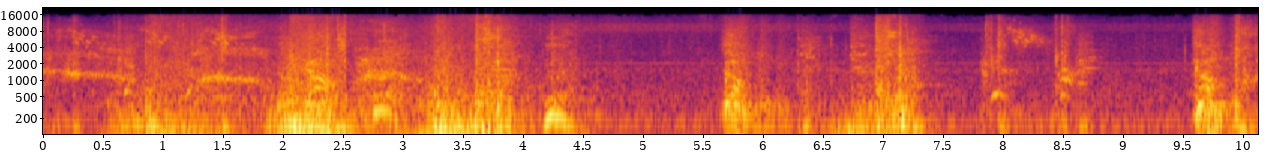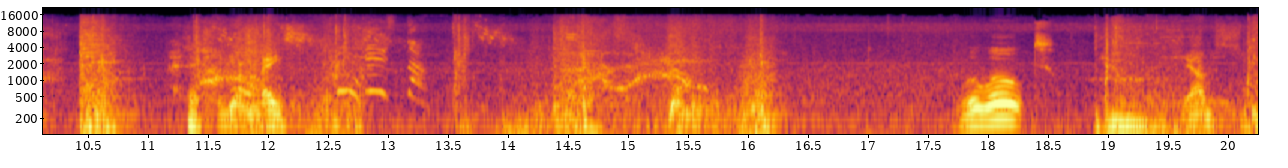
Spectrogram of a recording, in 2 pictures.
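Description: An axe strikes and slashes with heavy impacts.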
